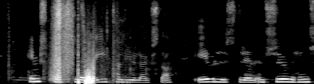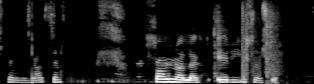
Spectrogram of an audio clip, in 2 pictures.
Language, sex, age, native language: Icelandic, female, 18-19, Icelandic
